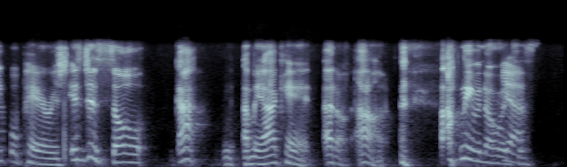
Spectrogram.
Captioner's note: laugh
